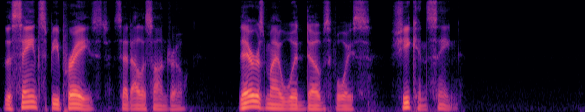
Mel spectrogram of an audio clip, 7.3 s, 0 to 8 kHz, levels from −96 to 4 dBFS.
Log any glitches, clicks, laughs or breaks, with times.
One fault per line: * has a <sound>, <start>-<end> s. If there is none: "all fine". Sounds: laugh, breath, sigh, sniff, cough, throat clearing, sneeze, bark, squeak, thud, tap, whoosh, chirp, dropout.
all fine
